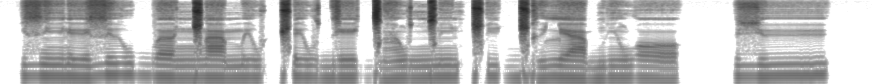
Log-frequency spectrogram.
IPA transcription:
z ĩ ɾ ɪ z ɨ w b ɐ ŋ͡ǁ a m ɪ w ǁ ɪ w d e ɡ͡ǀ ã w ŋ͡ǀ ĩ ǁ i ɡ͡ǁ ɨ lʲ a b ĩ w ɔ | z y

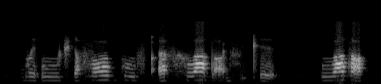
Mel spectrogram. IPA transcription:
ɡ ʊ ɪ̯ ʔ uː t͡ʃʼ i f zˤ uː ɡ k uː f qʼ e f x ʊː dˤ ḛ ɡ f ḭ kʼ ɪː | uː tˤ ɪ

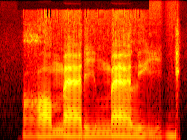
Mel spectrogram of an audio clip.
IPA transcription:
ɣ ɒ˩˥ m æ˨ ɾ i˨ m æ˥˨ l j i˨ ɡ

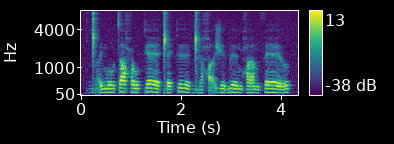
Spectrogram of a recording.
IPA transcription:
ɡ͡ǁ a̰ ɪ̯ m oː t a ħ oː k ɛː ǁ ɛ k ɘː ɡ͡ǁ ɛ ħ a̰ ʒ ɘ ɪ̯ b ɘː m ħ aː m θ ɛː ʊ̯

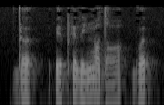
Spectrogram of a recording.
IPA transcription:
d ə | ʔ ɪ pʰ ɪ ð i ŋ ɑ d ɑ | ɡʷ ə

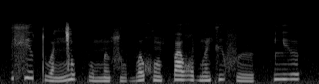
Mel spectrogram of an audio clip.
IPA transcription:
xʲ ɛ˥ tʷ a˩ ŋ͡ǀ ʊ˥ pː ʊ˩ m ɛ̃˩ sʷ ɐ˩ b ɐ˥ χʷ ã˧ pː a˥ ʁʷ ə˧ b ɛ̃˧ kʲ ʊ˥ f ø˩ | lʲ ø˥

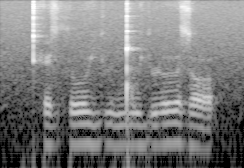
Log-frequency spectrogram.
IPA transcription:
kʰ ɛ z θ oː j ɯː ŋ͡ǃ uː j ɹ ɤː z ɔ

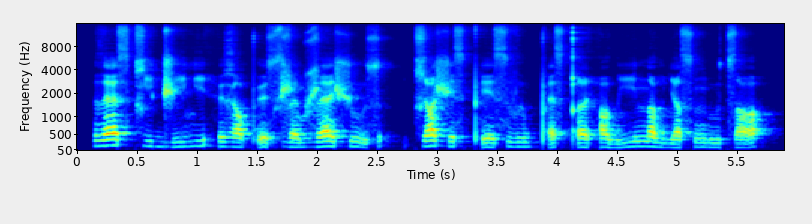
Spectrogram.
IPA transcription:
ð æ s t͡ɕ i d͡ʒ i ʎ i h ø ɣ ɑ pʼ ø s ʐ æ w ʐ æ ʃ u s | t͡ɕ ɑ ʃ e s pʼ e s v ɯ w pʼ æ s qʼ i h ɑ w i n ɑ w ʎ ɑ s ŋ u t͡s ɑ

